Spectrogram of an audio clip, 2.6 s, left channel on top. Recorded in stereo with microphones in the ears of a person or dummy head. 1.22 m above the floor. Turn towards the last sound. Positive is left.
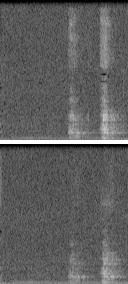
turn(degrees=65)  # may be behind; listen again after turning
